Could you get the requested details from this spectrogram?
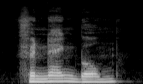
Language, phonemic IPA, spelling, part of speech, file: Dutch, /vəˈnɛimbom/, venijnboom, noun, Nl-venijnboom.ogg
- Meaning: synonym of taxus (“yew, Taxus baccata”)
